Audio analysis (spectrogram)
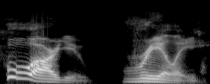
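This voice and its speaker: A woman's voice: extremely low pitch, huge pitch swings, slow, no echo, heavily acted. A woman reading the part of a blunt, baffled, irreverent young woman at a table read. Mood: sour disbelief. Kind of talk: amateur script table read.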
